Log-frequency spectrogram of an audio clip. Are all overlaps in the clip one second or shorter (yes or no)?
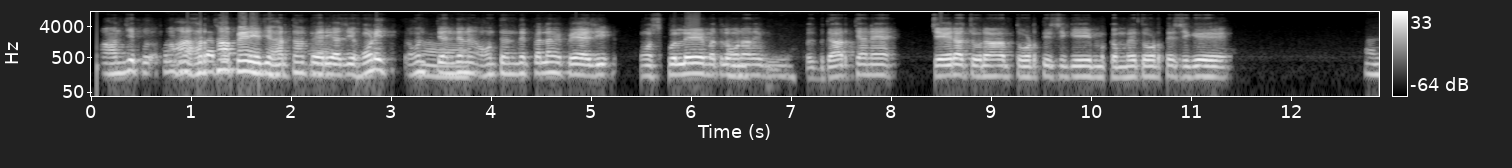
no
